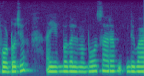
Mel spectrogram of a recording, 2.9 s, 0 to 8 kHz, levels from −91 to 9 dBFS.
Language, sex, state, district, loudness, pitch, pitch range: Garhwali, female, Uttarakhand, Tehri Garhwal, -16 LUFS, 190 Hz, 185-205 Hz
